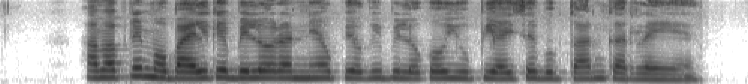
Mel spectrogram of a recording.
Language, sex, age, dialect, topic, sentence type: Hindi, female, 18-24, Marwari Dhudhari, banking, statement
